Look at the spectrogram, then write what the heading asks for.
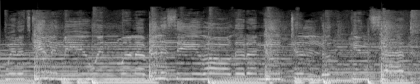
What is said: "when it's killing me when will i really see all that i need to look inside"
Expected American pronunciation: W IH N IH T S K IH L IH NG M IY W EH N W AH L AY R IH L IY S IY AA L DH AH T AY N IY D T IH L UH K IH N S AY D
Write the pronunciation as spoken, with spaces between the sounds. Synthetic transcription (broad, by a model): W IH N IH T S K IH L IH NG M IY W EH N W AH N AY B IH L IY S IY AA L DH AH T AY N IY D T IH L UH K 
